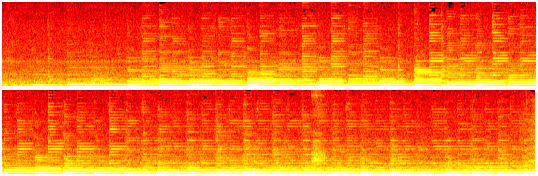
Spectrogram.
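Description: Acoustic guitar playing the instrumental intro of a country song, a steady pattern of picked and strummed chords with a change of chord about six seconds in.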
